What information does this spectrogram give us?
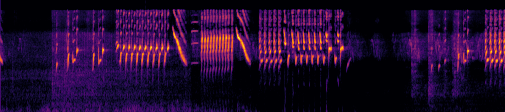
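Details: European goldfinch delivering a long, tumbling twittering song of fast high notes, buzzy trills and sweeping downslurs, opening over low background noise and pausing briefly before resuming.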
